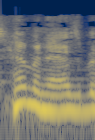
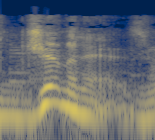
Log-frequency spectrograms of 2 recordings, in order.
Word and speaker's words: Jimenez: spelled like it's Jimenez, but it's Jimenez, right?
